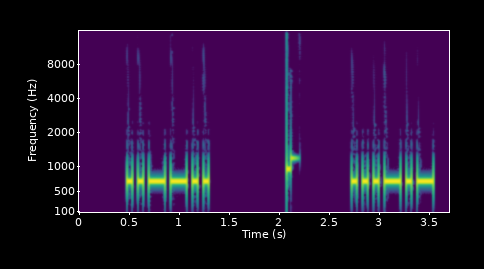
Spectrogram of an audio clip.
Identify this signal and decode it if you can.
Morse code, heard as a keyed tone, about 22 wpm, 700 Hz. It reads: ? <SK>
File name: practice / 22wpm / Single Punctuation-Prosign - Rapid-Fire - 22wpm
